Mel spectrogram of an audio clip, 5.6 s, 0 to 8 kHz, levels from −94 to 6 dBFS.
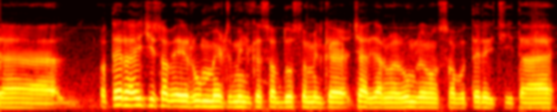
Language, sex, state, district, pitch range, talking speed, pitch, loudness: Maithili, male, Bihar, Araria, 125-145 Hz, 195 wpm, 135 Hz, -13 LUFS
